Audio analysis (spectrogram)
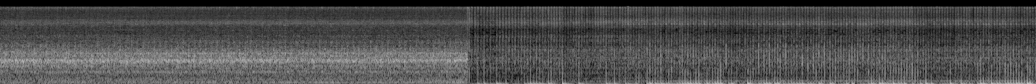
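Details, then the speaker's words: Mitsubishi Mirage idling with AC on: rough, irregular crackling from compressor, vanishing with AC off; compressor removed and found dry, no oil lubricating its plate. "Nah, jadi untuk kasus bunyi kretek-kreteknya karena pelumasan pada plate kompresornya itu sama sekali nggak ada. Makanya ketika dinyalakan AC suara bunyi kasar."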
